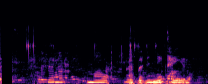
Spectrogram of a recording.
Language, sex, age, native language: Icelandic, female, 10, Icelandic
